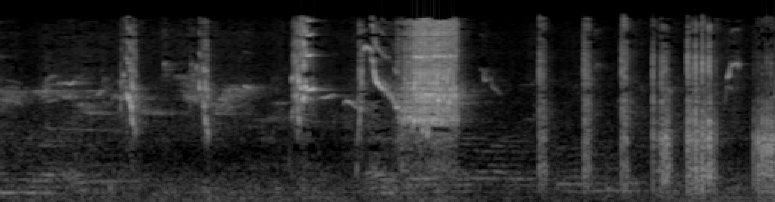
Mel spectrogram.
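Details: Javan myna singing in full isian style, a packed, varied song said to make other mynas answer: scattered sharp clicks and short squeaks, then a loud harsh rasping burst, followed by rapid ticking notes and a rising whistle.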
